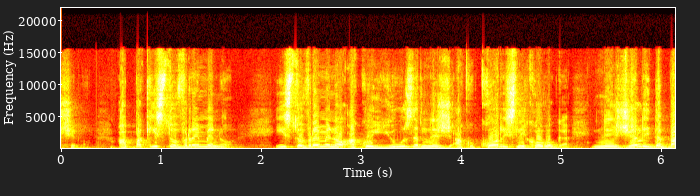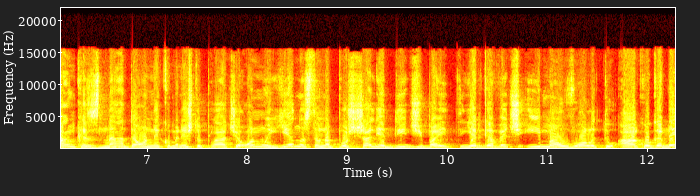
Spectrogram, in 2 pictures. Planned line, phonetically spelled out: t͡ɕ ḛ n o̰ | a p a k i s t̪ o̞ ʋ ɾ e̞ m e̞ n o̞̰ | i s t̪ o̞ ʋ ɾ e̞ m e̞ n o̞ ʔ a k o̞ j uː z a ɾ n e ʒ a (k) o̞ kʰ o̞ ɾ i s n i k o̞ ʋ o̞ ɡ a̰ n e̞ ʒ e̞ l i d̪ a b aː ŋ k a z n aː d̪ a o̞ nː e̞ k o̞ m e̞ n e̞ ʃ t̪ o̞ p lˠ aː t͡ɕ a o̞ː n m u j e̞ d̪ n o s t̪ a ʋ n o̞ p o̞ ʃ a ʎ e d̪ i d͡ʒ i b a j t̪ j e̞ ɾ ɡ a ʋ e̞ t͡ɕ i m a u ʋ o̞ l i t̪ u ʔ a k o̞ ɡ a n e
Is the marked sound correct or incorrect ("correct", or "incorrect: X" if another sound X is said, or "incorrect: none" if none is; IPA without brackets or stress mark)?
correct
